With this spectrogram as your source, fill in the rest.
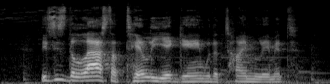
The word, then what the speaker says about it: atelier: let's do that again that's how it is pronounced atelier damn it's hard to pronounce so we're just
